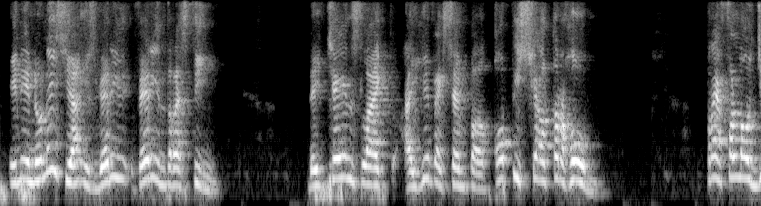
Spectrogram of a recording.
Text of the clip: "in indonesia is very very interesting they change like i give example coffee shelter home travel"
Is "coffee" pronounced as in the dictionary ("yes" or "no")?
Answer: no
